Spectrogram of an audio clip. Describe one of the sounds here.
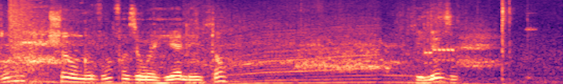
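A car engine revs loudly and rises and falls in pitch.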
